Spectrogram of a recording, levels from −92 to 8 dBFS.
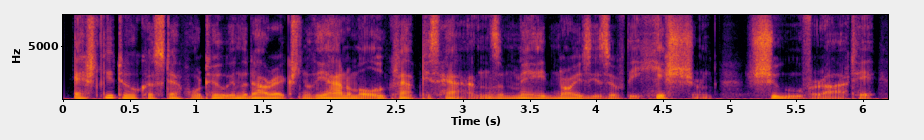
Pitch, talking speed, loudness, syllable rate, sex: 85 Hz, 235 wpm, -22 LUFS, 5.8 syllables/s, male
